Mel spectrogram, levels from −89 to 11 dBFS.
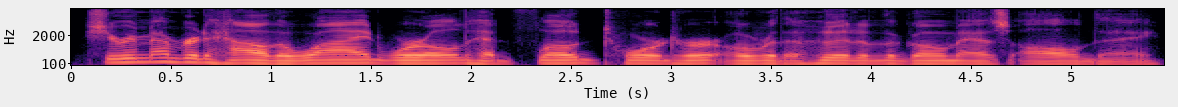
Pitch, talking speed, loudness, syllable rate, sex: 110 Hz, 200 wpm, -16 LUFS, 4.7 syllables/s, male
